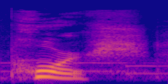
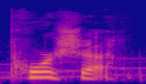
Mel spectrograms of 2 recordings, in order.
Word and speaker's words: Porsche: And I know some people call it Porsche, but the correct pronunciation is Porsche. You kind of add the sound at the end, and it is the true way to say Porsche.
